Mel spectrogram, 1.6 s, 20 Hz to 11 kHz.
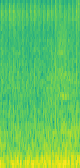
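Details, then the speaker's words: Gymna Shockmaster 300 with a 15 mm convex head, 2–2.5 bar at 12 Hz, with gel, firing over Osgood-Schlatter bony overgrowth at the patellar tendon end of a mature knee (growth plates closed): a rapid, steady train of sharp popping pulses. "apply some gel to the area to be treated and then bring the shock wave onto the ozone slatters it's a bony overgrowth at the end of the patella tendon"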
